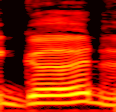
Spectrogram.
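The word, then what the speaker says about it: Goode: Next, Gigi Good. The E is silent.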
